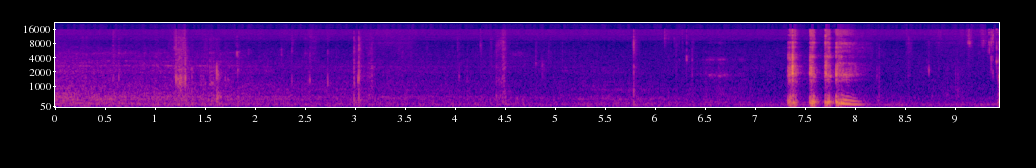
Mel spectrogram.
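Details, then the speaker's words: Adult with a rough voice, coughing at times, clearing the throat: quiet room, then a quick cluster of rough, guttural throat-clearing bursts. "I'm so sorry about my voice and my clearing my throat I know that's not not cool"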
